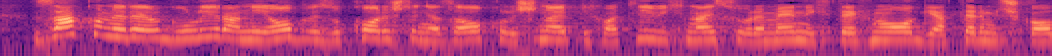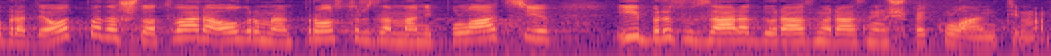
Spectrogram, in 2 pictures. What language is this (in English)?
Croatian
